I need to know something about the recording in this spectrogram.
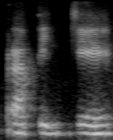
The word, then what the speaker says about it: pratiquer: de hablar del verbo pratiquer es que en español tiene una C después de la A. En francés esto no ocurre, entonces tengan cuidado tanto al momento de pronunciarlo. Pratiquer no lleva C, como al momento de escribirlo.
